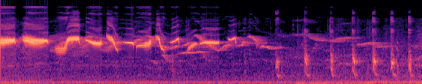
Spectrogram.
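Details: Hwamei of the yellow 'tam hoàng' form pours out a rich tumbling warble of whistled notes, fading into a string of sharp clicks and short chips.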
